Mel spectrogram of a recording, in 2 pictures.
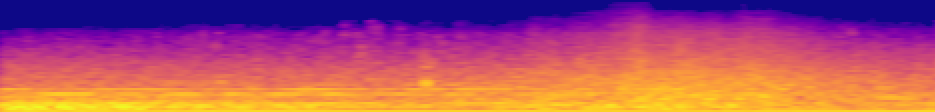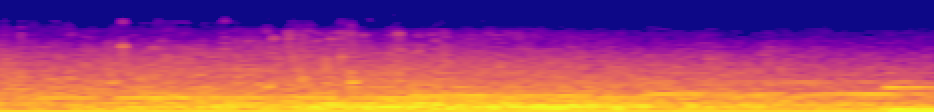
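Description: Calm ocean waves rolling in at night on South Africa's Garden Route, a steady broad wash of surf with a low rumbling undertone and a gentle swell of breaking water midway, heard alone with no voices.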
